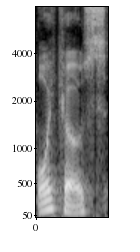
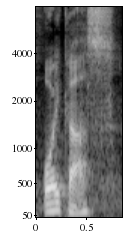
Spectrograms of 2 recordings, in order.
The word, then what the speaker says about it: Oikos: brands incorrectly for years it's not oikos it's oykas which they tell us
